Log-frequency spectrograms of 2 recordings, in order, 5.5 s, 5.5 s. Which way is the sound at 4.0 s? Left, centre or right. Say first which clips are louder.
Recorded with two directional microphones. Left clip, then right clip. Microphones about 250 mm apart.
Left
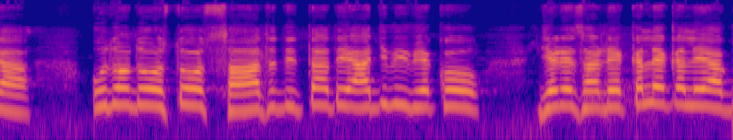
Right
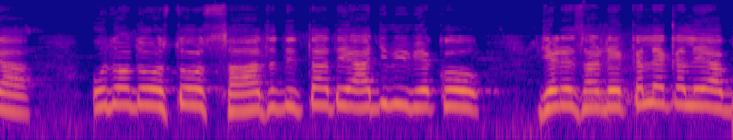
Left 7 dB; centre.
